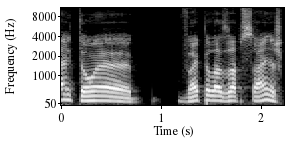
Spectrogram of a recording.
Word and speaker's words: Zapsign: É, vai, é Zapsign, tem gente que fala Zapsing, tamo topando tudo.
